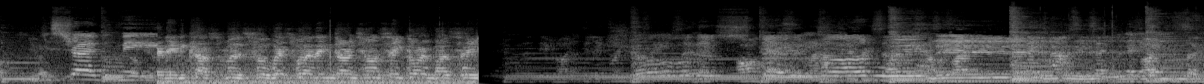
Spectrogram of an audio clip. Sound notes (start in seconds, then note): 1.5 loud public announcer; 5.0 accoustic guitar singer; 6.5 group voices talking; 7.8 accoustic guitar singer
